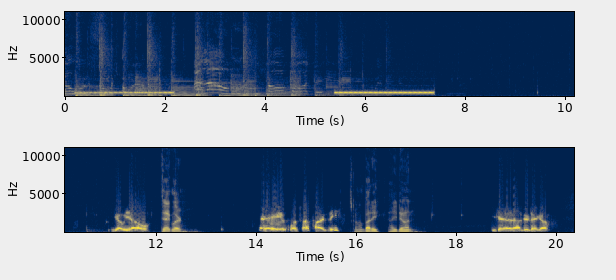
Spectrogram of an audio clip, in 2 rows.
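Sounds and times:
long loud telephone tone: 0:00.1 - 0:02.2, 0:05.4 - 0:07.4
steady telephone dial tone: 0:00.7 - 0:02.2, 0:05.4 - 0:07.4
speech: 0:11.2 - 0:12.7, 0:14.1 - 0:17.3, 0:18.7 - 0:19.9.

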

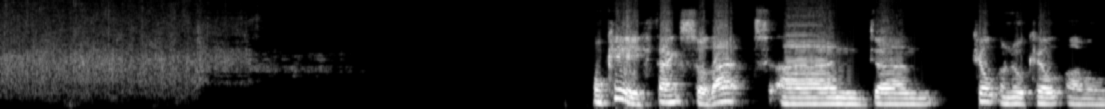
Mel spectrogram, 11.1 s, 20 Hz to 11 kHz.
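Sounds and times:
audience applause for a speaker's questions: 0:00.0 - 0:02.7
speech: 0:05.9 - 0:11.0.

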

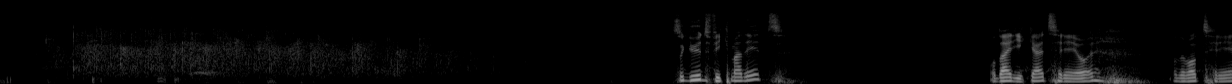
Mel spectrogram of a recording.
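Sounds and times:
room full of people applauding: 0:00.3 - 0:05.4
speech: 0:06.8 - 0:08.0, 0:10.0 - 0:12.3.

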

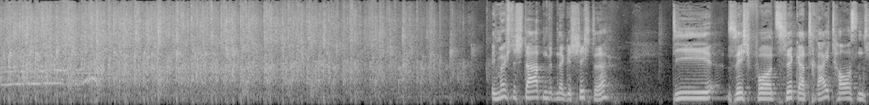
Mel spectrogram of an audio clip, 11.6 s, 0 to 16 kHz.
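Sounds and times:
crowd applauding: 0:00.0 - 0:06.6
speech: 0:06.6 - 0:08.2, 0:09.0 - 0:11.5.

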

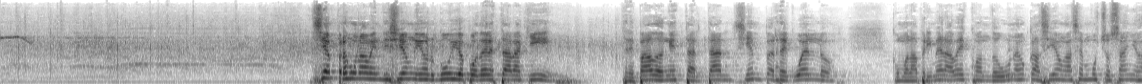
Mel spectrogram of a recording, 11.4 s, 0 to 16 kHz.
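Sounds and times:
congregation applauding: 0:00.0 - 0:07.9
speech: 0:03.1 - 0:11.4.

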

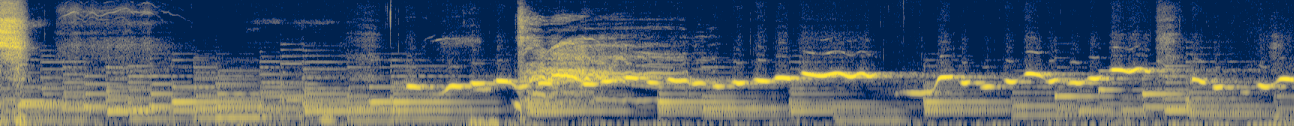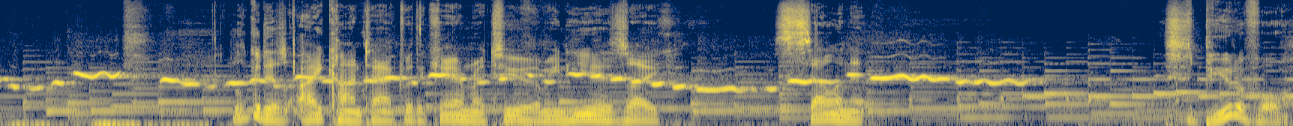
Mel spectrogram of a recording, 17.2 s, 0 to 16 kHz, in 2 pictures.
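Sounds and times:
steady instrumental backing music: 0:00.0 - 0:17.2
person whistling a sliding melodic tune: 0:02.0 - 0:15.8
speech: 0:10.3 - 0:13.2, 0:13.8 - 0:14.5, 0:16.7 - 0:17.2.

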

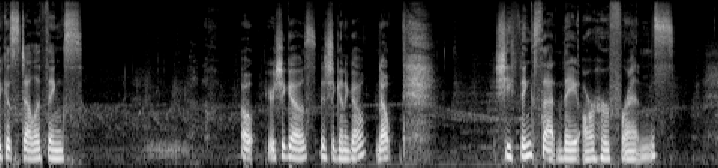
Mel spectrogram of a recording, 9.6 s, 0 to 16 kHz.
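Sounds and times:
speech: 0:00.0 - 0:01.2, 0:03.2 - 0:05.8, 0:06.6 - 0:09.0
faint emergency vehicle sirens wailing in the neighborhood: 0:00.0 - 0:09.5.

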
